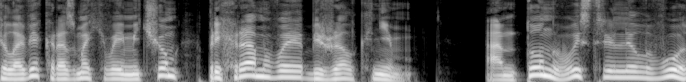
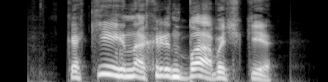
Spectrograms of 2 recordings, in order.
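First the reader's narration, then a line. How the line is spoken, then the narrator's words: Shout. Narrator (Russian): вновь закричал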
